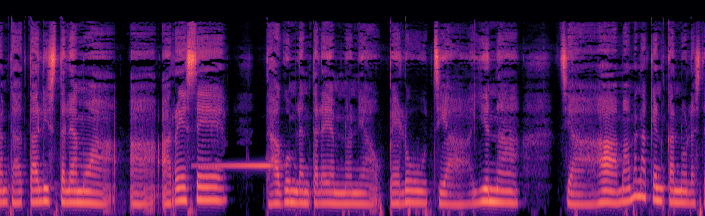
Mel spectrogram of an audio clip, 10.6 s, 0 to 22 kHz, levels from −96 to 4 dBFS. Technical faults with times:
2.87-4.45 loudspeaker feedback squeal

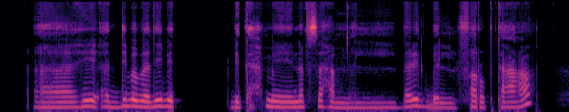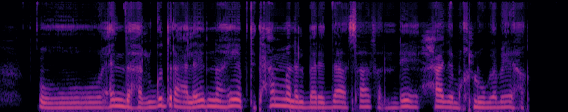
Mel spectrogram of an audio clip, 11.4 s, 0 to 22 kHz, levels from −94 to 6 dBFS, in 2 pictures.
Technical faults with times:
0.00-11.38 Opus compression

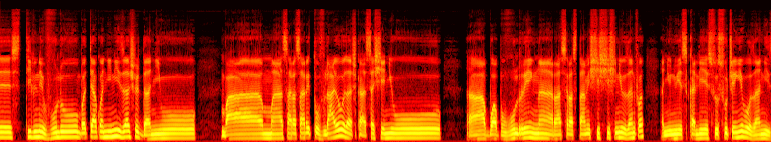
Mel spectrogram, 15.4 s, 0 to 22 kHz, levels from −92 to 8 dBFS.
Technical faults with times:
none

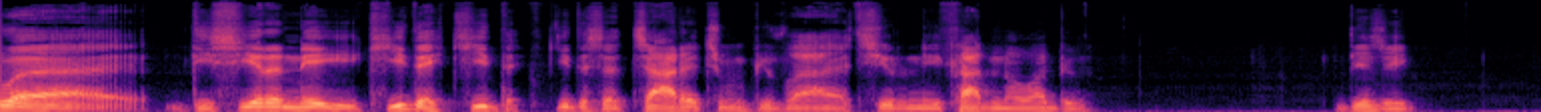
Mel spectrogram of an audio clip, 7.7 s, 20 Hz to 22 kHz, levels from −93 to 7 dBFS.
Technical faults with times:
none

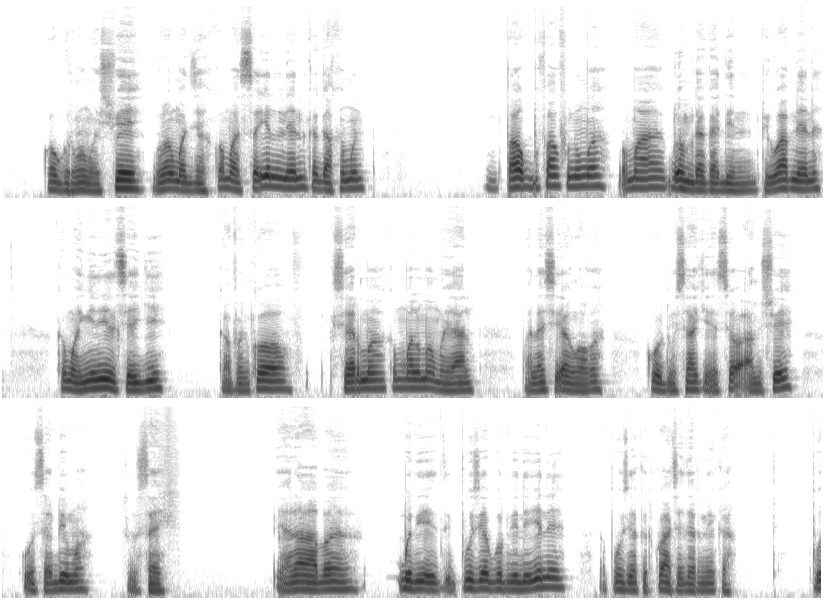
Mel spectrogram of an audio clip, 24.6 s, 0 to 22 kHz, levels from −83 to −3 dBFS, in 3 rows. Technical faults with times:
1.35-24.03 clock slip clicks

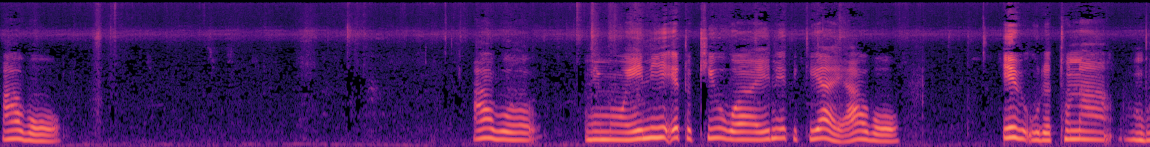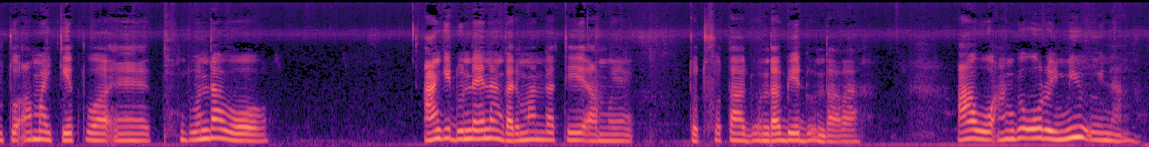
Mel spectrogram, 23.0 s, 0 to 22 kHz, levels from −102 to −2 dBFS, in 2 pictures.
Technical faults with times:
0.00-23.00 generation loss

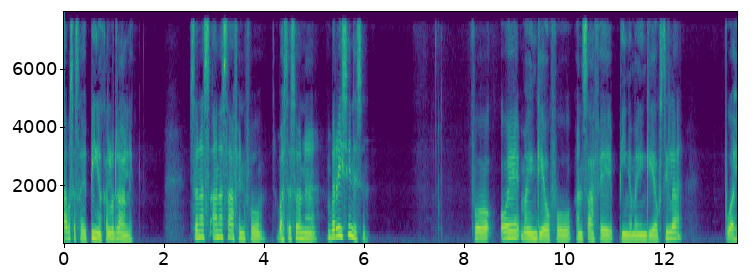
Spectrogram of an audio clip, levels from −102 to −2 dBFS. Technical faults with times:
none

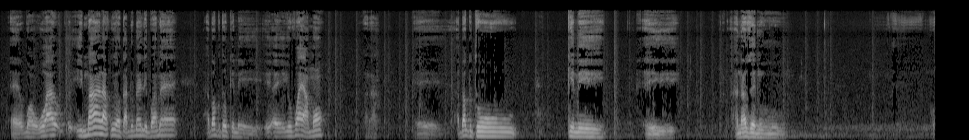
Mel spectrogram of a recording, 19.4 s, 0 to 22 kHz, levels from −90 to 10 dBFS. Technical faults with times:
18.68-19.39 cut-off end

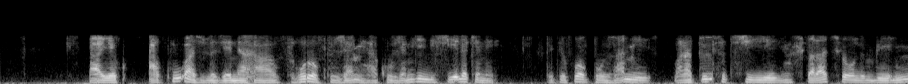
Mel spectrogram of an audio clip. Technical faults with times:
0.00-9.09 GSM full-rate codec
0.86-0.91 lost GSM frames
2.46-2.55 lost GSM frames
5.28-5.31 lost GSM frames
7.08-7.13 lost GSM frames

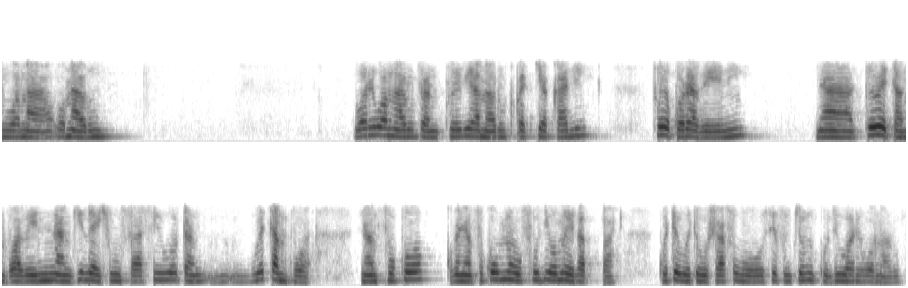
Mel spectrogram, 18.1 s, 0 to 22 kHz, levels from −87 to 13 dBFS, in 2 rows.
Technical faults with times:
0.00-18.09 AMR narrowband mobile codec

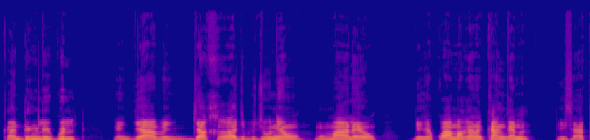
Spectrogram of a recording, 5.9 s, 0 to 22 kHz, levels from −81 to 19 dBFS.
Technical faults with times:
none

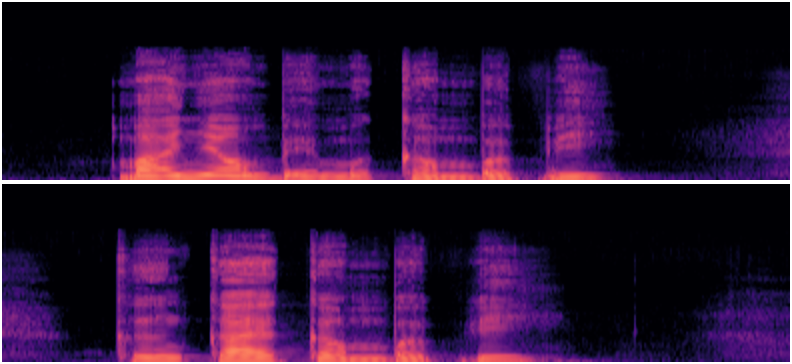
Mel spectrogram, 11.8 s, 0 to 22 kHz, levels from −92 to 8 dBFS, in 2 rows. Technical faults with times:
0.00-11.82 wrong sample rate

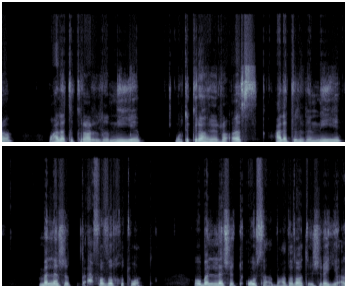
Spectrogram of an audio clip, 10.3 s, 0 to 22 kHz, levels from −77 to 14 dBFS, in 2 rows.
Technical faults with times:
3.39-4.12 repeated stalls (stutter)
4.49-4.58 short stall from a late packet
5.15-5.27 short stall from a late packet
6.16-6.30 call audio freeze
7.26-7.54 jitter buffer slow-down
9.48-10.06 jitter buffer speed-up

